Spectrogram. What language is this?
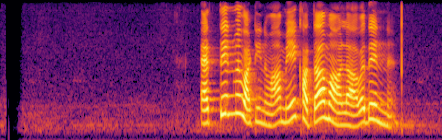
Sinhala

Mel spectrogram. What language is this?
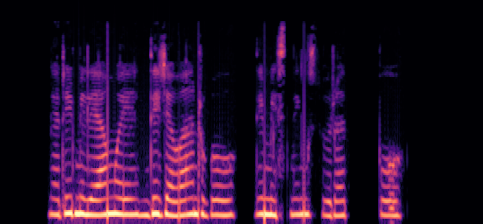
Balti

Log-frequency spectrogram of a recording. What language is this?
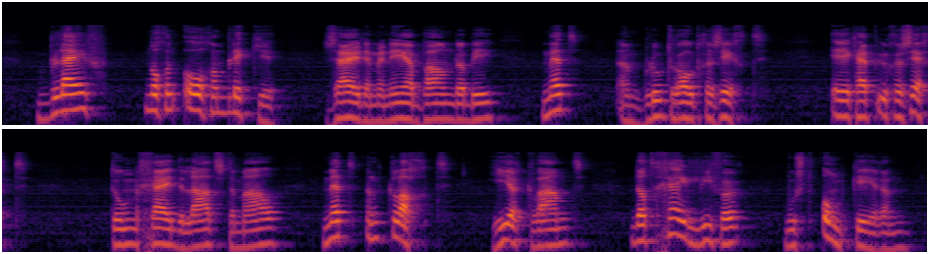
Dutch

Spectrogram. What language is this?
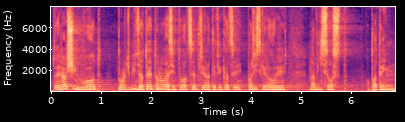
Czech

